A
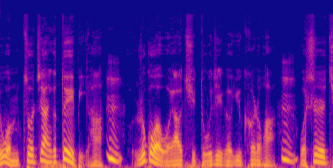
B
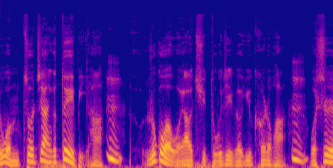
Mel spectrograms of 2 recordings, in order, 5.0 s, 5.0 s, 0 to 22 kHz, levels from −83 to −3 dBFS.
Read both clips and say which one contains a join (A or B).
A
